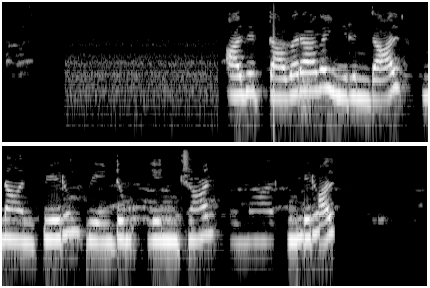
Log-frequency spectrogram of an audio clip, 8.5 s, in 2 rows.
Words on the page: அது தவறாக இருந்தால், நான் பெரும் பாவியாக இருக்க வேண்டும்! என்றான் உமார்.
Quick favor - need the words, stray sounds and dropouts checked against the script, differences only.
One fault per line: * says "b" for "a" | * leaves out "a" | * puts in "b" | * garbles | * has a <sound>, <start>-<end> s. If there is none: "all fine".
* leaves out "பாவியாக இருக்க"
* garbles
